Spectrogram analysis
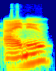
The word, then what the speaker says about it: Ainu: to connect with the they pronounce it ainu in japan and they're the indigenous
